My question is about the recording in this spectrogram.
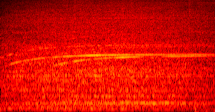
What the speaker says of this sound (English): Then, when the party's over, vacuum up napkins, food scraps, or confetti.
